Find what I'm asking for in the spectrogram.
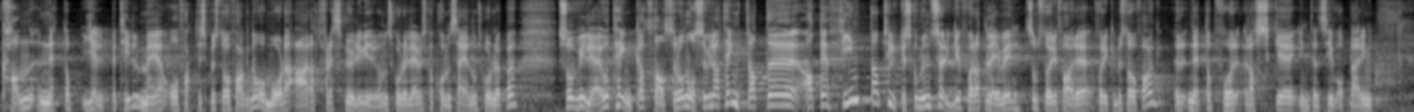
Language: Norwegian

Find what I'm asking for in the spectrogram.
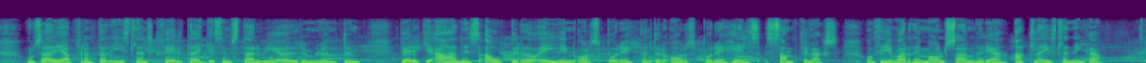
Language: Icelandic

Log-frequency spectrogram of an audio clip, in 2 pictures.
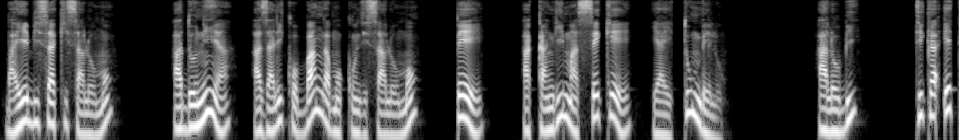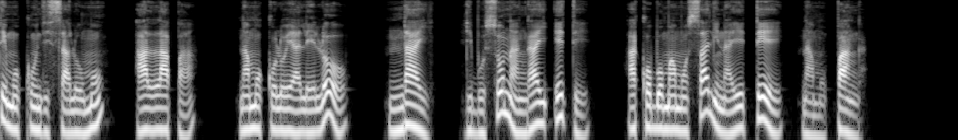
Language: Lingala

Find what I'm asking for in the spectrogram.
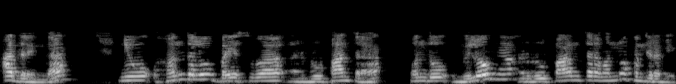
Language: Kannada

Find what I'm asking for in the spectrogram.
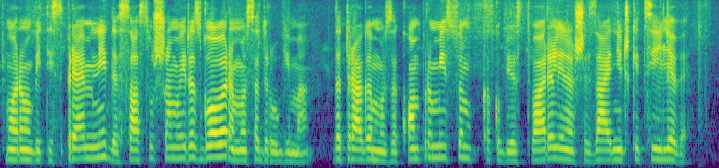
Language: Serbian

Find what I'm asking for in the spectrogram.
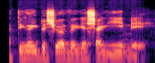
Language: Kikuyu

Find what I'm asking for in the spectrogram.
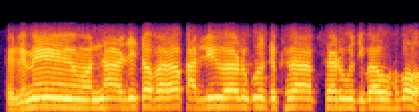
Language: Odia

